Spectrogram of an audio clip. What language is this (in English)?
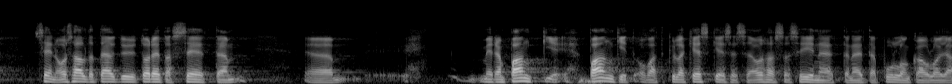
Finnish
